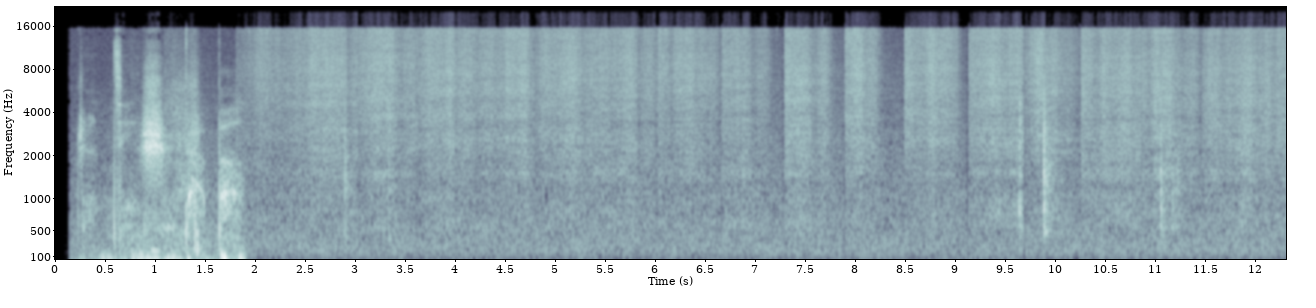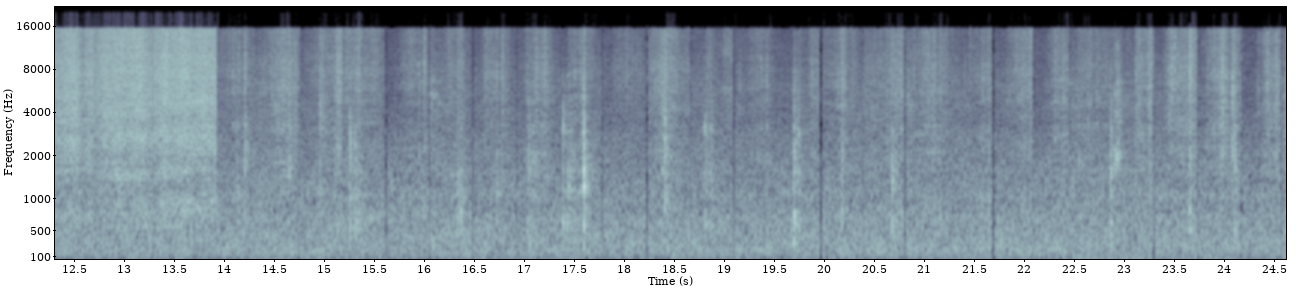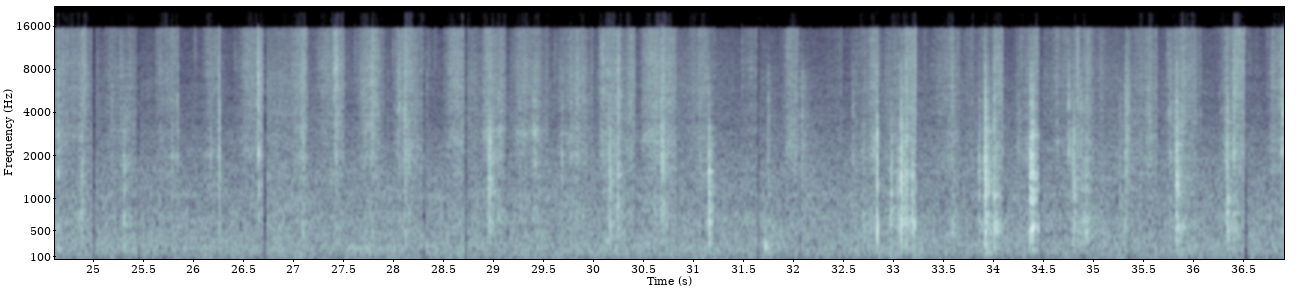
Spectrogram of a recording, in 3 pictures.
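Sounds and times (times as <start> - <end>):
hands rustling packaging: 9.3 - 36.9
light taps and crinkles: 14.1 - 19.0, 30.1 - 36.6.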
